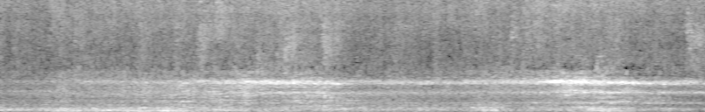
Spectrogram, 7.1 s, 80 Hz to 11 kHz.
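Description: DSB IC3-family intercity train pulling out along the platform: a low wheel rumble, with a thin high-pitched wheel squeal from about two seconds in until about six seconds. It fades toward the end as the last car moves away.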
